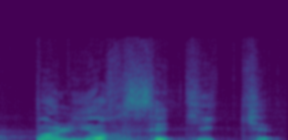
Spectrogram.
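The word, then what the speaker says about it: poliorcétique: polyorcétique avait eu une grande importance architecturale.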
